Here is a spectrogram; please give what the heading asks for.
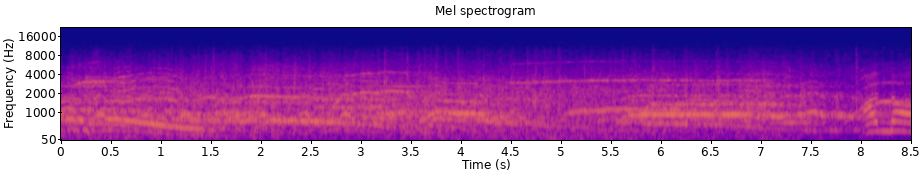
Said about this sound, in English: Another round of applause for our champion, Alex.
